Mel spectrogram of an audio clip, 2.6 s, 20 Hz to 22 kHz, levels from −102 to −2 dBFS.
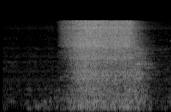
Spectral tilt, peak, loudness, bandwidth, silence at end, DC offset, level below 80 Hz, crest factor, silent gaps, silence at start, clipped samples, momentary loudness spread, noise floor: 1.5 dB/octave; -22 dBFS; -33 LUFS; 12 kHz; 0.35 s; under 0.1%; -86 dBFS; 18 dB; none; 0.9 s; under 0.1%; 14 LU; -77 dBFS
